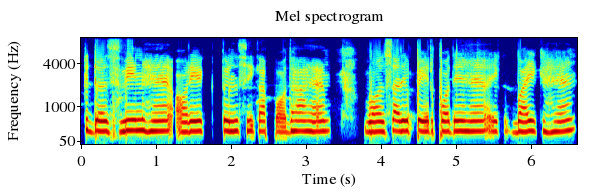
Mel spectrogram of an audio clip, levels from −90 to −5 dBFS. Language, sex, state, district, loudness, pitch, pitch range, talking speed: Hindi, female, Bihar, Araria, -12 LUFS, 260 Hz, 255-265 Hz, 145 wpm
